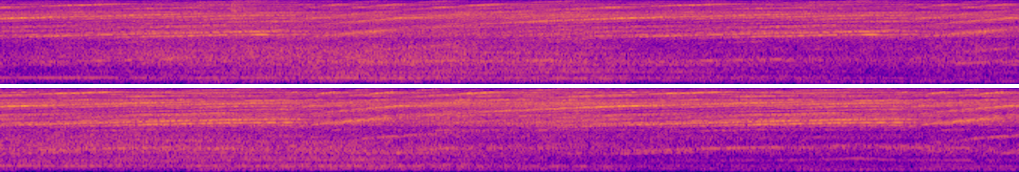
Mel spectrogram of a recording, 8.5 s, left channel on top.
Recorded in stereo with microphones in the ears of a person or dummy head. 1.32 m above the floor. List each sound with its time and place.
0.0 s a machine running: 10° right (ahead or behind), 7 m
